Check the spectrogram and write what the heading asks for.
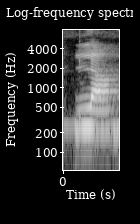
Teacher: जब हम ला को बोले तो हमारी जीभ जो है हमारे दांतों से, दंत से जो है टच हो रही है, तो कौन सी है ये, हमारी ला दंत्य ध्वनि है, ठीक है।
